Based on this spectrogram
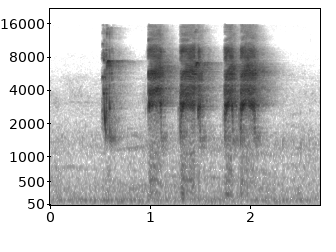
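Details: Black francolin in its first season calling: a harsh, rasping phrase of one short note followed by two grating notes and a doubled final burst, all within two seconds, in quiet surroundings.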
